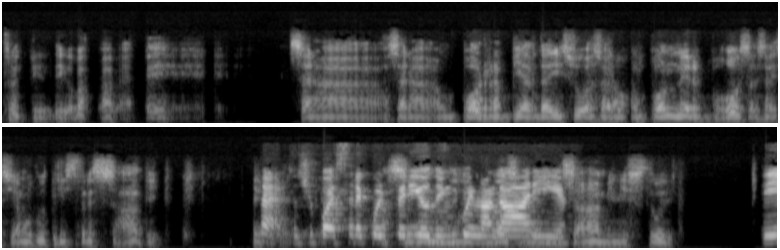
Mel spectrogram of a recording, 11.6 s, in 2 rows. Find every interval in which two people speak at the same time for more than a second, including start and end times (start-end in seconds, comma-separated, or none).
7.7-10.0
